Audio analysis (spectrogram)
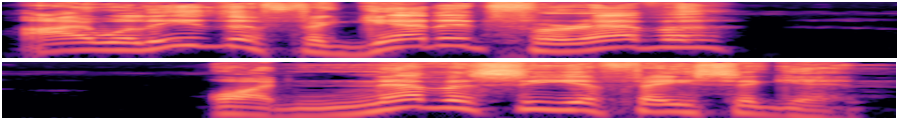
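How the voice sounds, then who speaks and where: A man's voice: high voice, very animated, normal speed, a bit bright, dry recording, clean studio sound, pitched above the performer's own voice. A man voicing a resolute young lady in a storybook, speaking formally and firmly. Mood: firm, hurt. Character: firm young lady deciding on her unfaithful fiancé.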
